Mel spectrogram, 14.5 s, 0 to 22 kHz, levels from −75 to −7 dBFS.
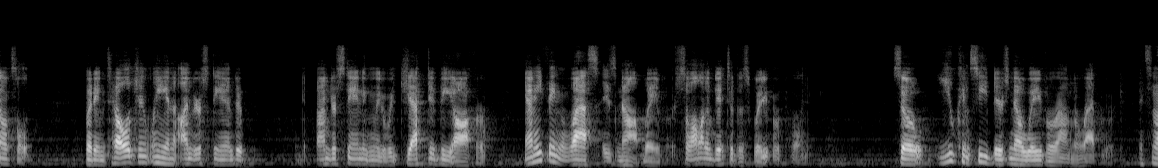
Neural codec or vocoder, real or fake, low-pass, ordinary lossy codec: codec, 24 kHz, 1 kbps, SNAC; fake; 7.2 kHz; AAC, 48 kbps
